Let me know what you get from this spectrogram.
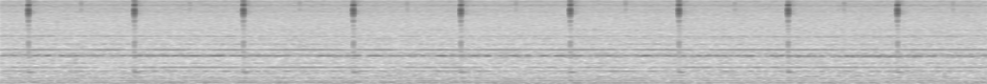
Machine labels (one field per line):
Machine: valve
